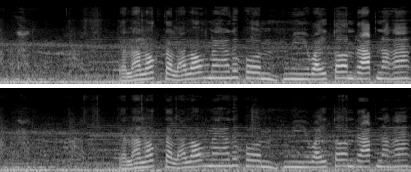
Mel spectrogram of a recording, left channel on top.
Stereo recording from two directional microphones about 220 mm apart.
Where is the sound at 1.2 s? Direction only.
10° left (ahead or behind).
